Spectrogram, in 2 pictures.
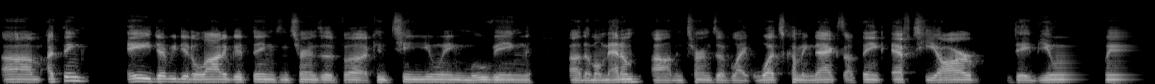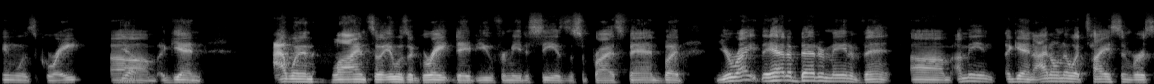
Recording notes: Your favorite tag team is back this week via Zoom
